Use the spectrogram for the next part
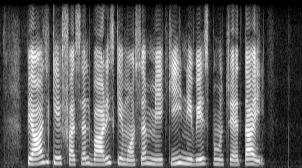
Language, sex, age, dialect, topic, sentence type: Magahi, female, 51-55, Southern, agriculture, question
